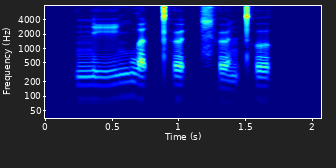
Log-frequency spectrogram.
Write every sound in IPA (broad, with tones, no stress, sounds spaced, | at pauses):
n̪ iː˨˥ ŋ w ɐ˨ t̚ t̪ʰ ɵ˨ t̚ t͡sʰ ɵ˨˩ n t̪ʰ ʊ˧ k̚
